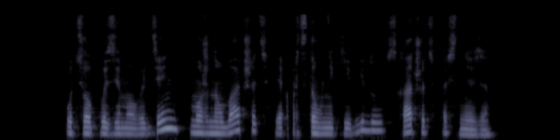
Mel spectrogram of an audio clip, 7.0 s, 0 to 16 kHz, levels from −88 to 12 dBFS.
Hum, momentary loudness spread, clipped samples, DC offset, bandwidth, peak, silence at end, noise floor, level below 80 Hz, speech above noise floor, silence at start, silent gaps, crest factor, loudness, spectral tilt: none; 9 LU; under 0.1%; under 0.1%; 11.5 kHz; -28 dBFS; 0.85 s; under -90 dBFS; -76 dBFS; over 44 dB; 0.85 s; none; 20 dB; -47 LUFS; -6.5 dB/octave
